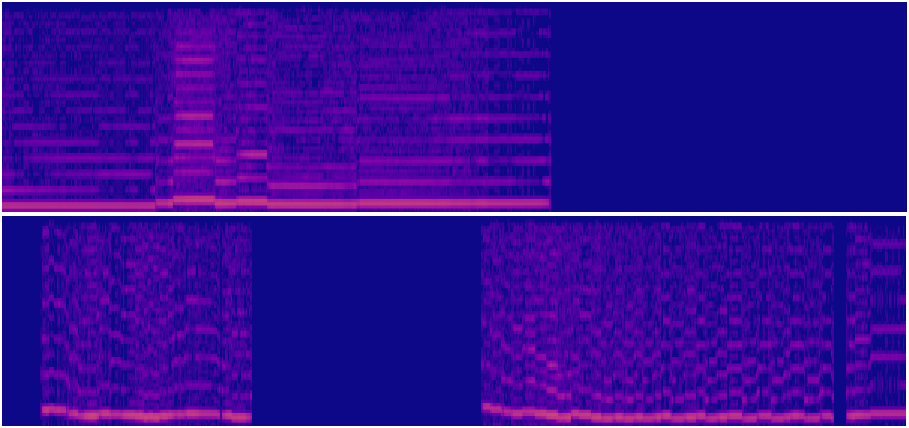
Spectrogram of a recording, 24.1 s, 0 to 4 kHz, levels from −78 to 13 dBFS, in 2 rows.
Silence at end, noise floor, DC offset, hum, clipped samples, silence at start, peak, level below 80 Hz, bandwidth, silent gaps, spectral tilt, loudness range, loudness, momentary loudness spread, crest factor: 0 s; under -90 dBFS; under 0.1%; none; under 0.1%; 0 s; -28 dBFS; -78 dBFS; 4 kHz; 7.31-12.59 s, 15.40-18.47 s, 23.15-23.33 s; -5.5 dB/octave; 11 LU; -42 LUFS; 6 LU; 14 dB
